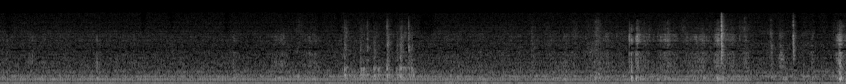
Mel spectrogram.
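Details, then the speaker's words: Admiral suitcase record player, newly installed replacement cartridge, amplifier warming up at 33 rpm: faint hum with irregular crackling and scratchy bursts through the speaker; cause not confirmed. "what's the noise there I wonder what's causing that I'm assuming you can hear that scratchy"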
